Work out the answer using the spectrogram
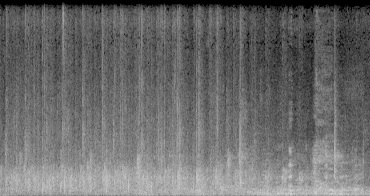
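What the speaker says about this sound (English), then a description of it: "a round of applause please for our feature winners" A speedway banquet crowd applauds the season's mini stock feature winners, steady full-room clapping throughout with chatter and a little laughter underneath.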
